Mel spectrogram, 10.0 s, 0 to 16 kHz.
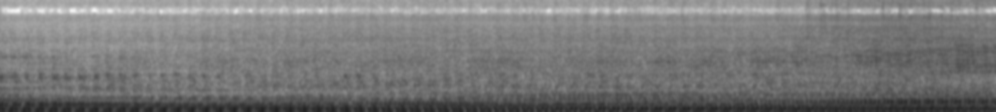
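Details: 1995 Pontiac Firebird Formula with Corvette LT1 swap, first run after sitting 7 years: loud, lumpy V8 idle with a steady chuffing beat at about 3.5 per second; rough running, big exhaust leak noted.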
